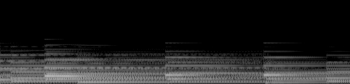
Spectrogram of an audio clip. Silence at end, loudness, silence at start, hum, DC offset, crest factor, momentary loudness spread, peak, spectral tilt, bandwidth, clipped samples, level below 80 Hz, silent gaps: 0 s; -29 LUFS; 0 s; none; under 0.1%; 16 dB; 11 LU; -12 dBFS; -10.5 dB/octave; 3.4 kHz; under 0.1%; -60 dBFS; none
